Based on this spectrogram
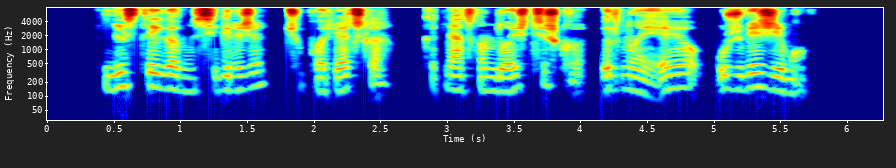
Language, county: Lithuanian, Vilnius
